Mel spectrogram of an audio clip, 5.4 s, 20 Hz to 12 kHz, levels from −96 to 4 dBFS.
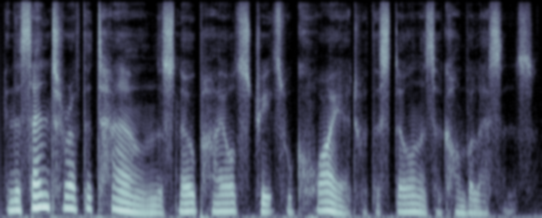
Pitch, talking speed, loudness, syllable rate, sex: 125 Hz, 190 wpm, -18 LUFS, 4.7 syllables/s, male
